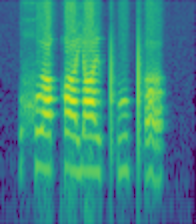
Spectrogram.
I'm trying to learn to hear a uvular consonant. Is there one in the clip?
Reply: yes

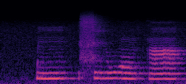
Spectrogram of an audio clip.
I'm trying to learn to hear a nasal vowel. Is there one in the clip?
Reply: yes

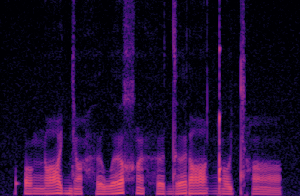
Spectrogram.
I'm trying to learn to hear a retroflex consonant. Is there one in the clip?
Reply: no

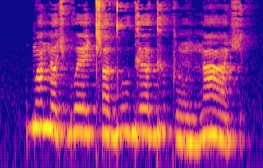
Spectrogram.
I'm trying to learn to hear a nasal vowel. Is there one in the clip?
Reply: yes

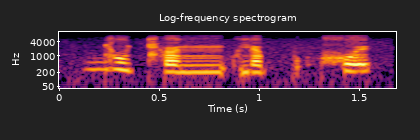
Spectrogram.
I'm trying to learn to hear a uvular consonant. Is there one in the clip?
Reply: yes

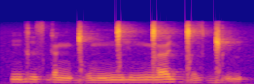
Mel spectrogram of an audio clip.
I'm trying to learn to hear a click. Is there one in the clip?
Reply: yes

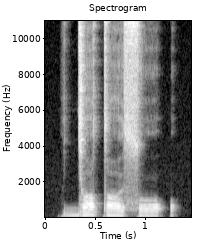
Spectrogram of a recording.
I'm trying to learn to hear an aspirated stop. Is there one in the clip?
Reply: no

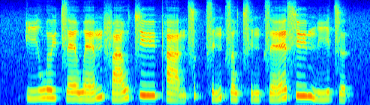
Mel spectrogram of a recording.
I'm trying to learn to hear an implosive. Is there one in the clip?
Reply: no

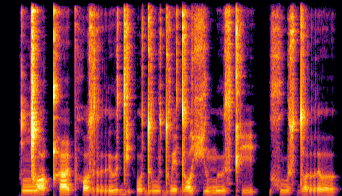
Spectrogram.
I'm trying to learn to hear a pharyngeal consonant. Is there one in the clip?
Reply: no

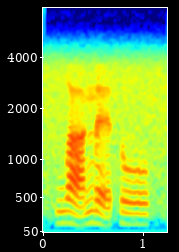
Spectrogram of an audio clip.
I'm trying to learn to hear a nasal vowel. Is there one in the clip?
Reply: no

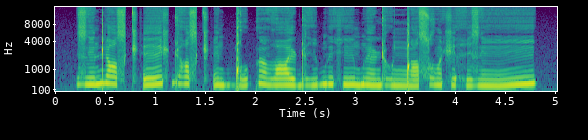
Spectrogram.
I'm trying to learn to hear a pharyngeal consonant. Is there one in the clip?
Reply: no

